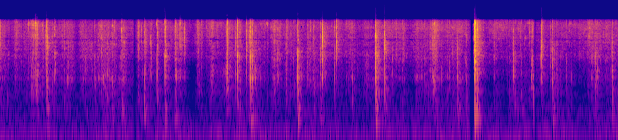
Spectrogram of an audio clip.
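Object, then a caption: Block of magnesium carbonate gym chalk. Fingers with painted nails squeeze and crumble small solid pieces from a soft square block of white gym chalk (magnesium carbonate), resting among other blocks on powdery chalk. It produces a steady stream of dry crinkling, crunching snaps with bright crackle over a low hum, with a few sharper cracks as pieces break off.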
